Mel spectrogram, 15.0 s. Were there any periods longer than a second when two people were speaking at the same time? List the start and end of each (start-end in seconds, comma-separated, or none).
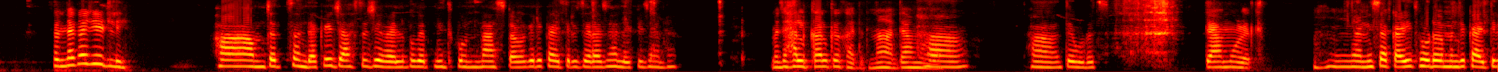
none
